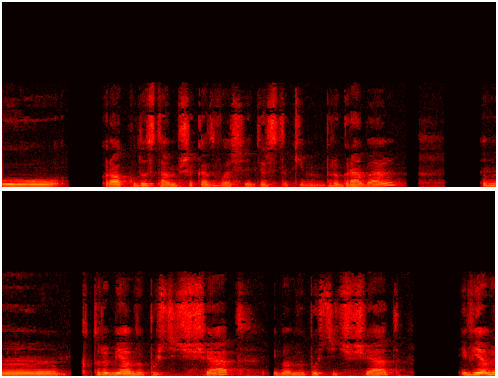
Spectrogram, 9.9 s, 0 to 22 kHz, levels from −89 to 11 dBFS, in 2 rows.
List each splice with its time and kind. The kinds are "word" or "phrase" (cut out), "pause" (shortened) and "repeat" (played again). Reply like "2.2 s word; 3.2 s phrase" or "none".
5.7 s pause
